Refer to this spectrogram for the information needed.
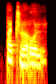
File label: "patrol", Indian; Dictionary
